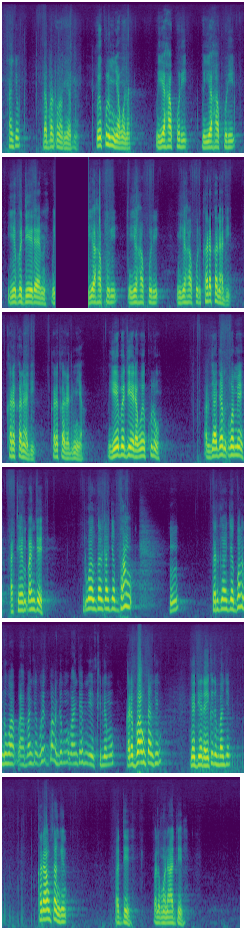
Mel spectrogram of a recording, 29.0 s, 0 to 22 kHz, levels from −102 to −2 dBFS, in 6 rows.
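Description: At 5.90 s the speech stops dead for 0.67 s, a rebuffering stall: playback ran out of downloaded audio, waited, then resumed exactly where it stopped.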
